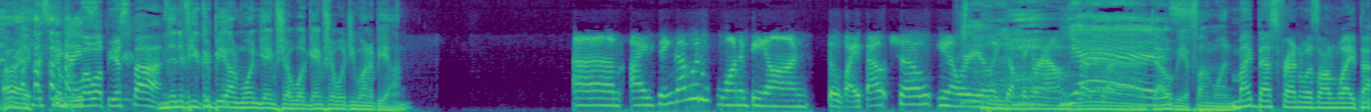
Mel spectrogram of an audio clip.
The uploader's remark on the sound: There is a woman on the phone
